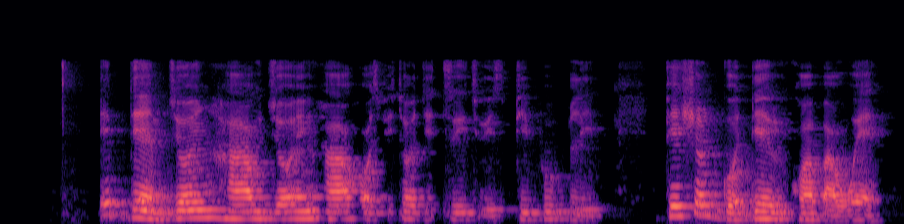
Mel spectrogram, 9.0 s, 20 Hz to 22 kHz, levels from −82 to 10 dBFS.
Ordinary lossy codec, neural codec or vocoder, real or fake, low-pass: none; none; real; 7.2 kHz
